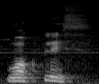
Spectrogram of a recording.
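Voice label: "workplace", Nigerian Pidgin, male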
